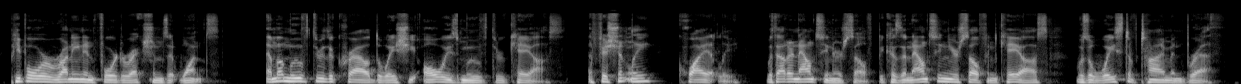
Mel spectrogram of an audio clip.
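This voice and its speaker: A man narrating a dramatic story in a measured, scripted reading. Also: lowish voice, a little mellow, dry recording, studio quality.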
